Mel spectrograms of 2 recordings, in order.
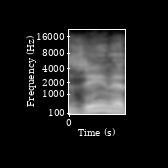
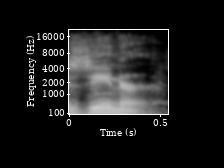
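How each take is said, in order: First: The word ends in a plain vowel. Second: The word ends with an added R sound. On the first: The speaker calls it right. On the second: The speaker calls it wrong.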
